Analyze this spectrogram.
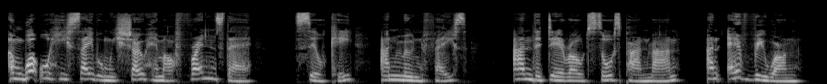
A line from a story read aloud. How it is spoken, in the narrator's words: said Beth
